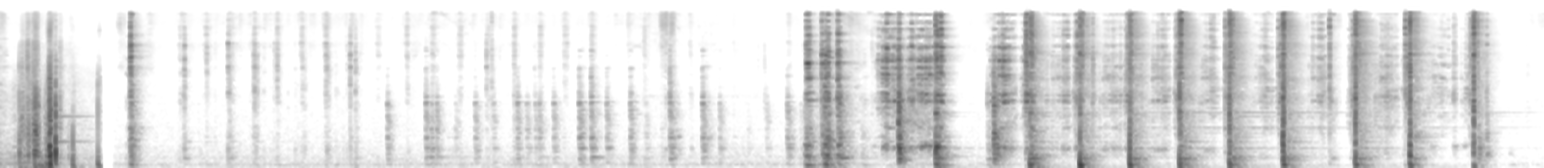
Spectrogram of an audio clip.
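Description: Screwdriver picking and scraping at a stuck water pump seal in a Polaris Sportsman ATV's pump housing, metal on metal. Scattered light clicks give way, about halfway through, to a steady run of louder scraping strokes, roughly one and a half a second.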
